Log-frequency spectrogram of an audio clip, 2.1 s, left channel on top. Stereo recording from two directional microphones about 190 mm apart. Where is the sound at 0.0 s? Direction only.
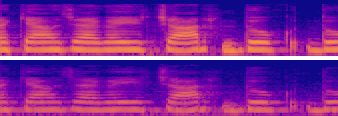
35° left (ahead or behind).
